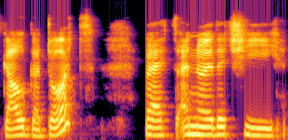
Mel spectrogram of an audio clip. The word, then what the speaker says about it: Gal Gadot: gadot some people say gal gadot so in hebrew it should be pronounced gal gadot but i know that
